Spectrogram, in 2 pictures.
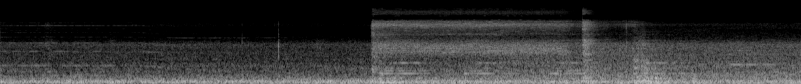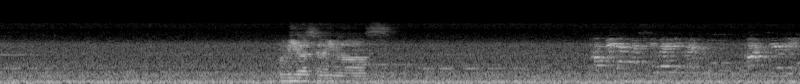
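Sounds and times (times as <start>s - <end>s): train equipment low rumble: 0.0s - 16.0s.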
